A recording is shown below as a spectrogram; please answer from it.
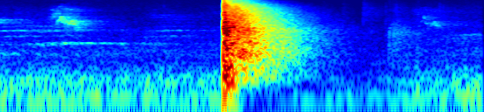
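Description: One Mandarin large red cracker firecracker exploding: a single sharp, loud bang about a second in that dies away within half a second.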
